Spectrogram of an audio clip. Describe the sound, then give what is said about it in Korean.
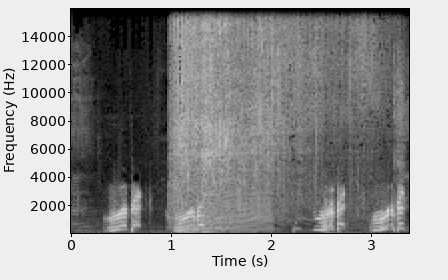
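On Park Myung-soo's radio show, a person imitates croaking frogs in spawning season with their voice for a quiz, making short buzzy, rattling calls in bursts with a longer warbling stretch in the middle, loud. “퀴즈의 정답은 개구리였습니다. 개구리. 예, 개구리. 원래는 산란기 개구리인데요.”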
